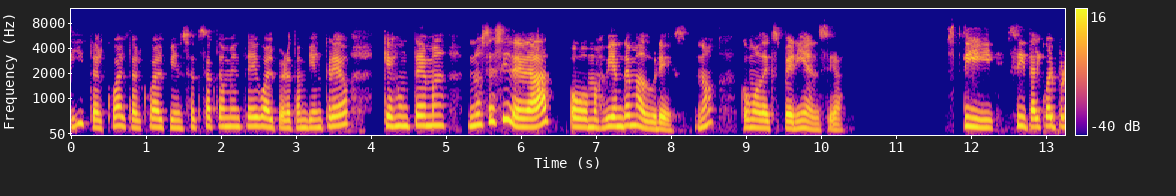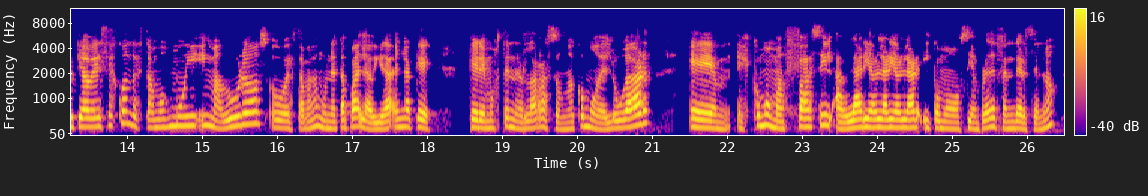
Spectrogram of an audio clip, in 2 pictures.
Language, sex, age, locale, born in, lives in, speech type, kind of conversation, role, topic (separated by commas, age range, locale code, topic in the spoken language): Spanish, female, 35-39, es-VE, Venezuela, United States, conversation, unstructured, none, ¿Te parece importante escuchar más que hablar durante un conflicto?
